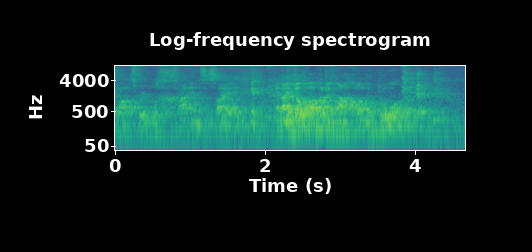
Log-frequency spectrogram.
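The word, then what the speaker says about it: לחיים: And then somebody looked at me, Corey, and said the word's pronounced L'chaim. And I said, something caught in your throat. And they said, no, that's how you pronounce the word, L'chaim, to life.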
